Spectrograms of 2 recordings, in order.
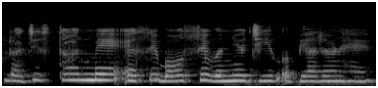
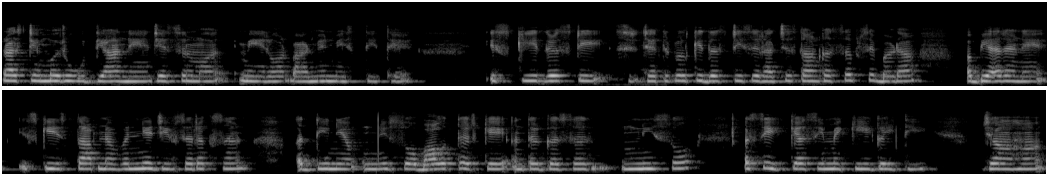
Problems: background sounds at intervals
